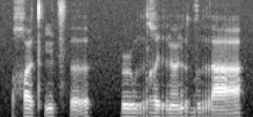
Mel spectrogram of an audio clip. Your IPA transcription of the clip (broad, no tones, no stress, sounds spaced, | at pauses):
χ œ tʼ ĩ t͡sʼ ə | ɹ u r ʁ i r œ̃ r ɡ u r a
